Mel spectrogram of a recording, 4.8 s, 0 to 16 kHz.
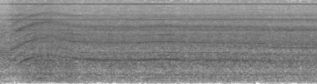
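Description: High-pitched whine of a Hubsan X4 H502e quadcopter's small motors spinning under throttle, one motor laboring slower than the others, a continuous close buzzing drone that rises slightly at the start, alone.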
